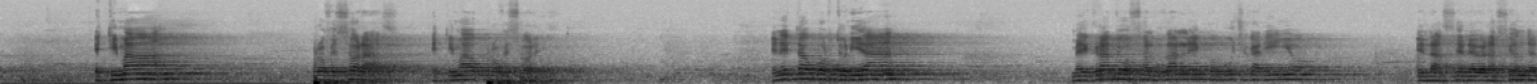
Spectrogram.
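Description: An older man speaks calmly into a microphone in a large echoing hall.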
